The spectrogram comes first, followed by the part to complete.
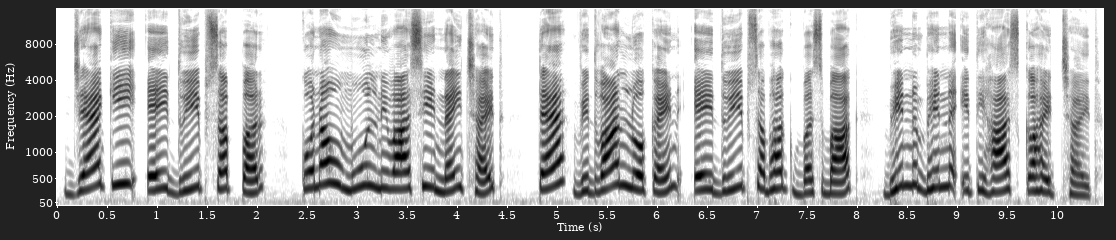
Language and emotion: Maithili, neutral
